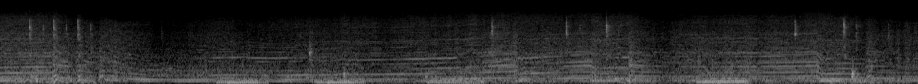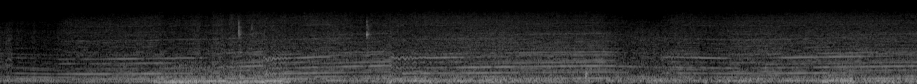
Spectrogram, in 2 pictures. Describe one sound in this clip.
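A racing car engine whines loudly, rising in pitch and dropping sharply as it shifts gears.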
